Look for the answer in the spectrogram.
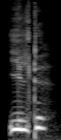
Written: ilt

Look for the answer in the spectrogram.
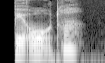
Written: beordrende

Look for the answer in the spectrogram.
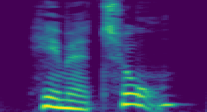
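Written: HÆMATOM

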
